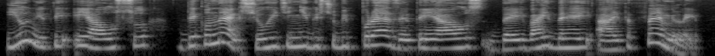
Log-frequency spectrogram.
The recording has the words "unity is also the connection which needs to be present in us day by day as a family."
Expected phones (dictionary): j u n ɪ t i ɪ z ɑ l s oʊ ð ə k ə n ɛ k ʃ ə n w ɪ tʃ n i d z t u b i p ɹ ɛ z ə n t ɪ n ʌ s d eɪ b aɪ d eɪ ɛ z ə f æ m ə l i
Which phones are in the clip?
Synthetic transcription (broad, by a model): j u n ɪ t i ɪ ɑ w s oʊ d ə k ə n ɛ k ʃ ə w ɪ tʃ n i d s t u b i p ɹ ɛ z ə n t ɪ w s d eɪ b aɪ d eɪ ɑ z ə f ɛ m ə l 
